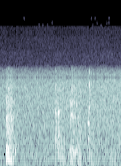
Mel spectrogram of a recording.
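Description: A pause on a telephone conference call: faint line hiss with a few short, faint clicks and noises.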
